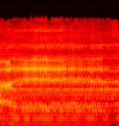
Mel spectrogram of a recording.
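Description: Thracian folk music: a gaida (Thracian bagpipe) sounding a steady drone under long held notes, just after a sung line ends.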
